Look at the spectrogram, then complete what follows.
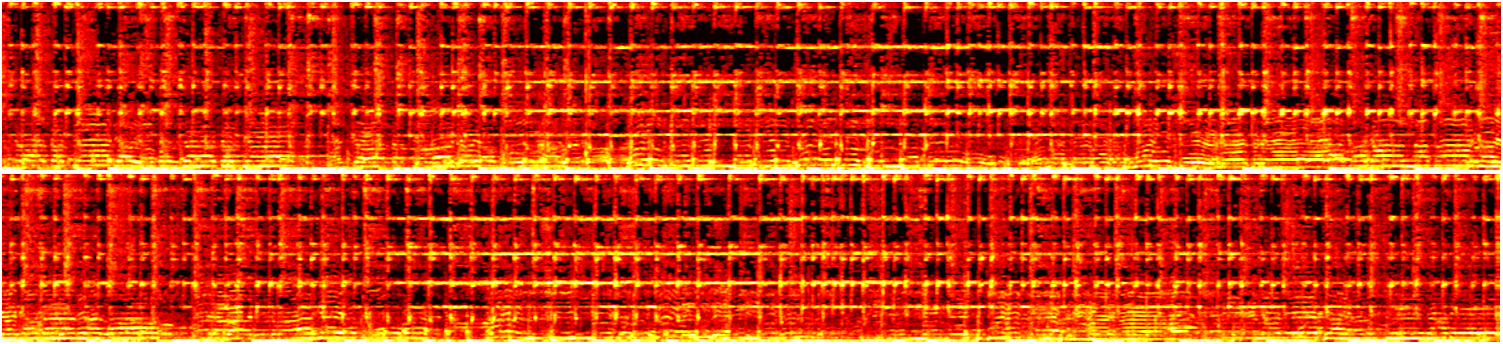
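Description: Devotional kirtan music: group chanting with a steady drone and continuous jingling hand-cymbal strokes keeping a fast, even beat.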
